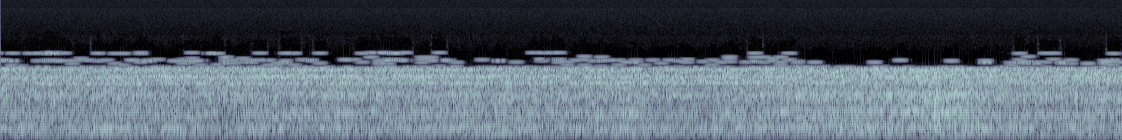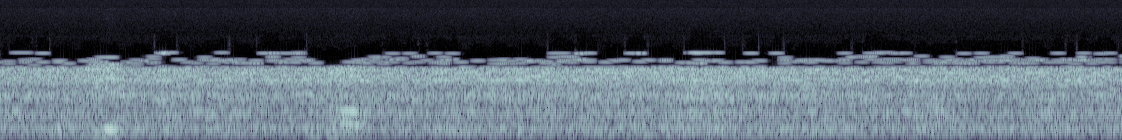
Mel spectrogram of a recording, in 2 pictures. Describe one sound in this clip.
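A train rumbles steadily along the rails, heard through a television speaker.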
